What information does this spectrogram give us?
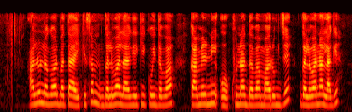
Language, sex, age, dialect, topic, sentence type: Magahi, female, 56-60, Northeastern/Surjapuri, agriculture, question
